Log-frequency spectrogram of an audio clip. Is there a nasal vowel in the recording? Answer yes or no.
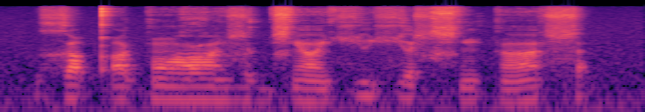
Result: yes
